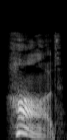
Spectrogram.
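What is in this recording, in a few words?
"hard", British English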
